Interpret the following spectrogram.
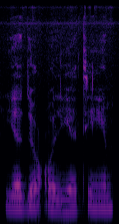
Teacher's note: میم کے مخرج پہ یہاں پہ اپنے لپس کو جوائن کرنا ہے، کوئی غنہ نہیں کرنا ہے، ساؤنڈ کو بہت لمبا نہیں کھینچنا ہے، اور جھٹکے سے بھی نہیں اس کو اینڈ کرنا ہے.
